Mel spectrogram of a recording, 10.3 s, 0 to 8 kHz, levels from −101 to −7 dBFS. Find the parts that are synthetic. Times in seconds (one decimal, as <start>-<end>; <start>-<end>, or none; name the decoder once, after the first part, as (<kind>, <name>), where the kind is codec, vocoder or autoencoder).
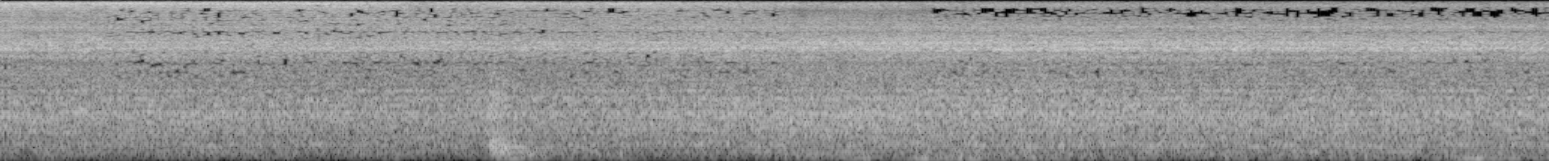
0.0-0.7 (codec, DAC); 5.2-6.2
